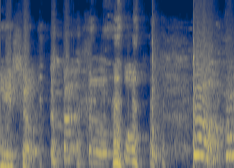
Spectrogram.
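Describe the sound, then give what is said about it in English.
Coughing into a microphone: a few short, harsh, breathy bursts mixed with throaty vocal sounds, fairly loud and close-miked. “Excuse me. Sorry for coughing into the microphone there.”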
